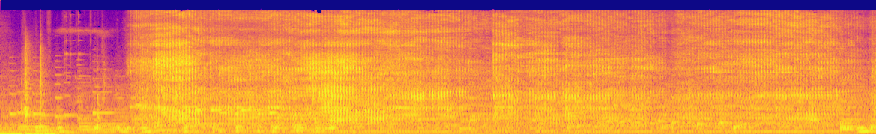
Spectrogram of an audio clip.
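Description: Scroll saw running with its fine blade cutting through a wooden jigsaw puzzle board, starting about two seconds in and swelling and easing as the cut goes on, with background music underneath.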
